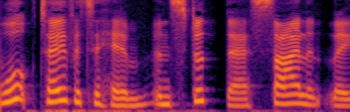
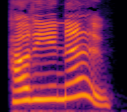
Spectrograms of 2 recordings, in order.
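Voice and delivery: surprised; 7 semitones higher, 5 dB louder than usual. A narrator's reading. Surprised wife asks husband.

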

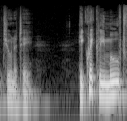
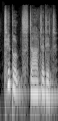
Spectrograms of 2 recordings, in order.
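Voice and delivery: higher-pitched earnest voice; Benvolio's defence; 8 semitones higher, 3 dB louder than usual. A narrator's reading. Benvolio blames Tybalt before the Prince, high and earnest.

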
